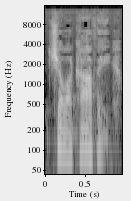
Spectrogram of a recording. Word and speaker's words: Chillicothe: But that's where he was born, and that was within two arrow flights of where the big village of Chilagatha, which we always pronounced Chillicothe, was located.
